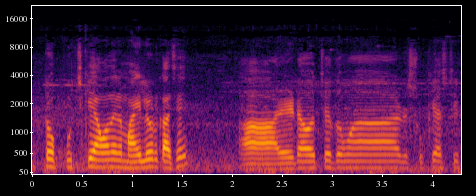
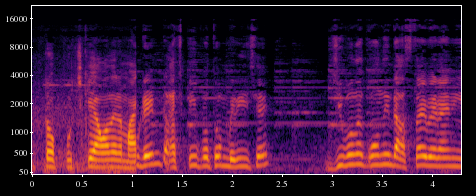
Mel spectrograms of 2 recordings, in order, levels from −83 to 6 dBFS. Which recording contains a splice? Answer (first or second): second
